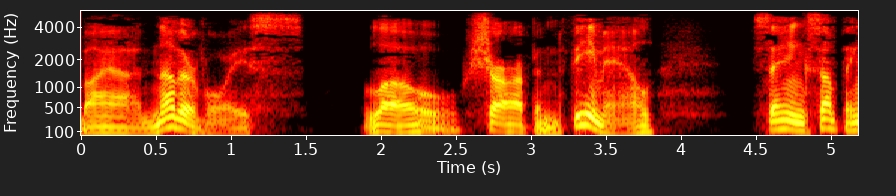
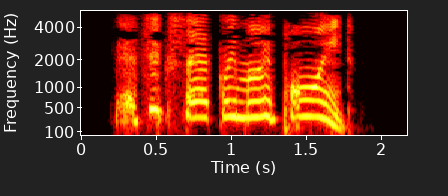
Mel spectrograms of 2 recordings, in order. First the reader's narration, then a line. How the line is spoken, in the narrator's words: Leon exclaimed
